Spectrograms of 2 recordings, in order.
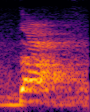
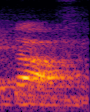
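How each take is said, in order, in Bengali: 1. শব্দটি একটি ছোট 'uh' স্বরধ্বনি দিয়ে শেষ হয়। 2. শব্দটি একটি ছোট 'uh' স্বরধ্বনি দিয়ে শেষ হয়।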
